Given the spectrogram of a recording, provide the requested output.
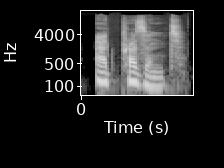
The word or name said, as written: at present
